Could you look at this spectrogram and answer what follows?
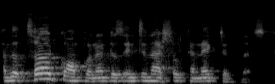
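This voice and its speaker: A man's voice: on the high side, animated, fast, darkish tone. A man speaking as a panelist on a video call, reflecting on ideas in a discussion.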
